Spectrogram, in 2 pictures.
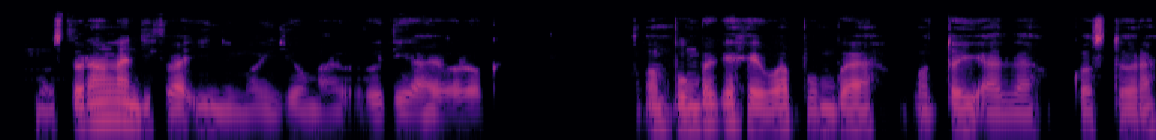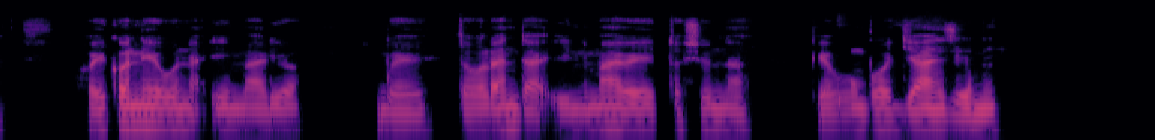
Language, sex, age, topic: Oshiwambo, female, 18-24, finance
